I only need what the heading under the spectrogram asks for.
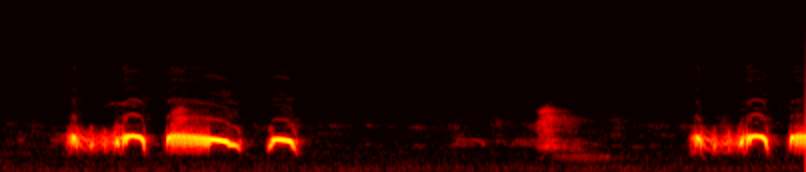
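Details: A Spotted dove from Đồng Nai, Vietnam, coos and calls in soft, low, hooting bursts of three or four notes with pauses between phrases and a faint rustle; the recording is used as a lure to stimulate other doves to coo.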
